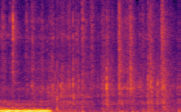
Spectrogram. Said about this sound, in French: Vous pouvez entendre le papier craft, n'est-ce pas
